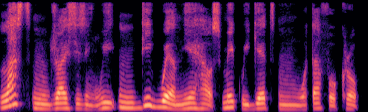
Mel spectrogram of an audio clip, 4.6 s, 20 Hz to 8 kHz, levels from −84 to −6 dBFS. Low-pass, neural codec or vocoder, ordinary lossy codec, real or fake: 7.2 kHz; codec, 16 kHz in and 24 kHz out, 1 kbps, XY-Tokenizer; none; fake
